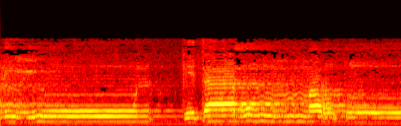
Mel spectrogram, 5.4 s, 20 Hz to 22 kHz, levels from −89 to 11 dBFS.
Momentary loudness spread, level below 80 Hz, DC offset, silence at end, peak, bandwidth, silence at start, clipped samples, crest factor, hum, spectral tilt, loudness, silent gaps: 12 LU; -58 dBFS; 0.1%; 0 s; -4 dBFS; 6.4 kHz; 0 s; under 0.1%; 12 dB; none; -6.5 dB/octave; -16 LUFS; none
